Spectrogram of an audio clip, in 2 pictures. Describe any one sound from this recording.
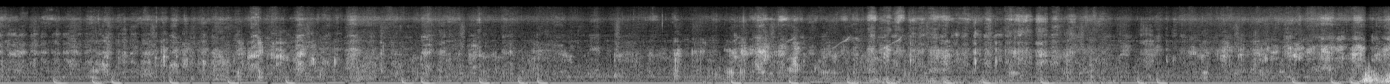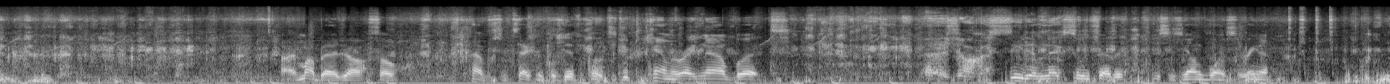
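Small dogs snort and pant as they wrestle.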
